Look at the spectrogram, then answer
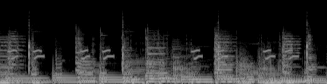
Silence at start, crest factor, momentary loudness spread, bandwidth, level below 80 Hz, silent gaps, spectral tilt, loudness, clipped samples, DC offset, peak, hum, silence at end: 0 s; 16 dB; 3 LU; 11.5 kHz; -38 dBFS; none; -7.5 dB/octave; -28 LUFS; under 0.1%; under 0.1%; -12 dBFS; none; 0 s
